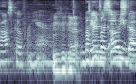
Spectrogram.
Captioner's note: chuckles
